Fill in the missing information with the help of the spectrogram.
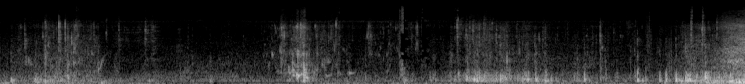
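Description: Small inflatable PVC boat being boarded and pushed off with a rod and oar in hand: scattered rustles and knocks of gear against the boat, a louder knock about three seconds in, and noise building near the end as the boat moves onto the water.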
